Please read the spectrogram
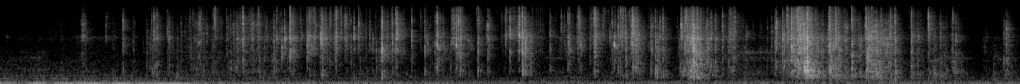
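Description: Foil wrapper of a 2021 Donruss baseball card pack crinkling and tearing as it is ripped open by hand, a dense run of crackles that is loudest near the end.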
